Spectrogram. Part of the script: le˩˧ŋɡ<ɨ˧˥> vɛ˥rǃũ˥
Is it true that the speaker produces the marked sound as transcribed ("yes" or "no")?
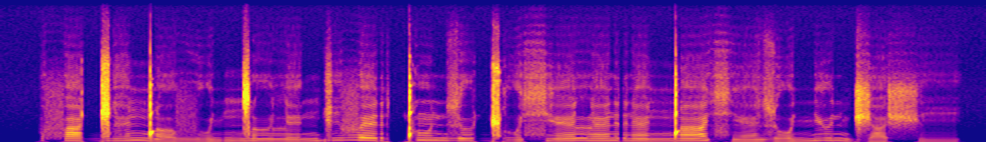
no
